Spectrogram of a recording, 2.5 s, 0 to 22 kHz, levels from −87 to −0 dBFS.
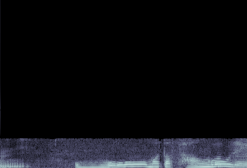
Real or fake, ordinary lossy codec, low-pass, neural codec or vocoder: real; AAC, 16 kbps; 7.2 kHz; none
